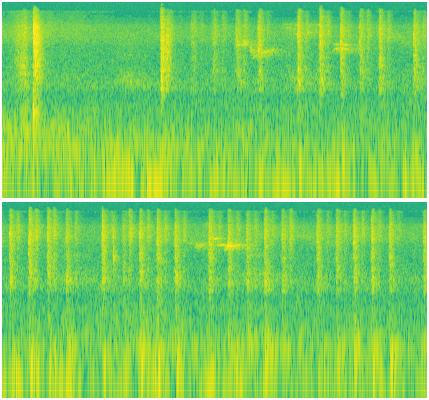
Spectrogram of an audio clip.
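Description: A pen taps and scratches in quick short strokes.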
